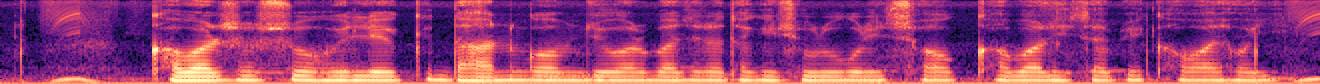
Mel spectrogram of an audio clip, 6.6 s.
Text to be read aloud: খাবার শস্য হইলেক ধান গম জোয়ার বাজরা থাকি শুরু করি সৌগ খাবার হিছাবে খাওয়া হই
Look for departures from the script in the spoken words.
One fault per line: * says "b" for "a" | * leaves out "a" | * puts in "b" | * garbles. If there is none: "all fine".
all fine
